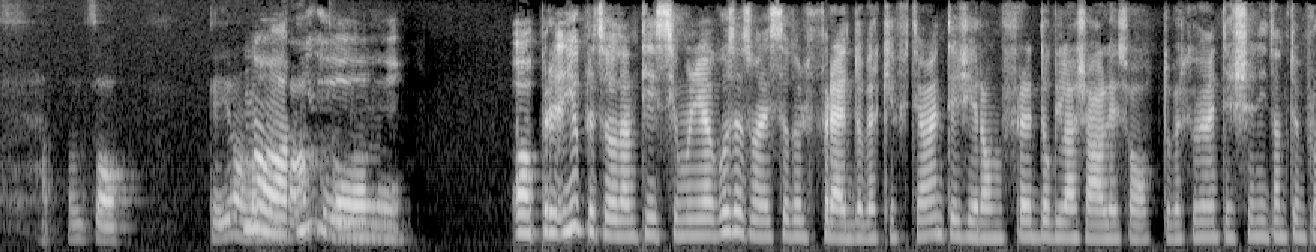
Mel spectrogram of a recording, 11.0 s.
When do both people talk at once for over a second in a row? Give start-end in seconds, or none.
2.0-3.4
